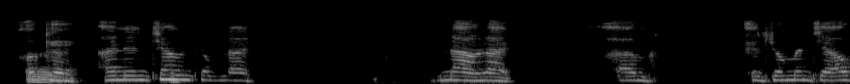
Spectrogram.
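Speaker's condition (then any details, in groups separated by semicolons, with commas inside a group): Cerebral palsy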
